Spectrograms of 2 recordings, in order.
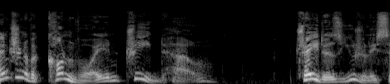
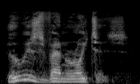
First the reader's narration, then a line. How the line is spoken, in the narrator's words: Big Daniel asked quietly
